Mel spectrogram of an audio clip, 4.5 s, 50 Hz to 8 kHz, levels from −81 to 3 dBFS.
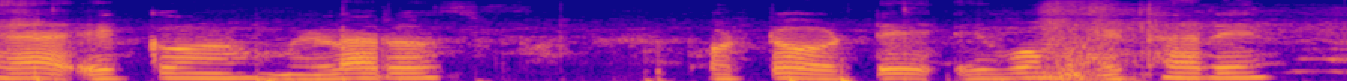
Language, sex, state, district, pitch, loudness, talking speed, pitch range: Odia, male, Odisha, Khordha, 180 Hz, -18 LUFS, 95 wpm, 165-190 Hz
